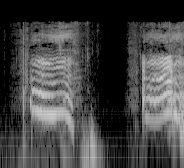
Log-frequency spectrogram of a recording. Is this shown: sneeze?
no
